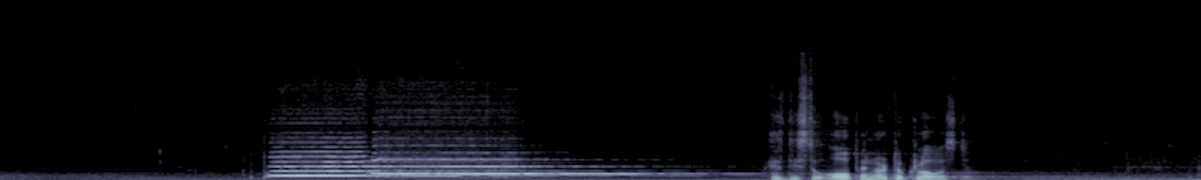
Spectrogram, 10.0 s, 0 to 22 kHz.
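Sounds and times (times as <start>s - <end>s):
flute playing held notes: 2.2s - 6.2s.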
